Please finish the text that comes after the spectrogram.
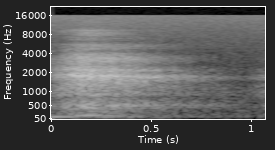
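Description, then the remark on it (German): A single deep, airy breath drawn in, a soft rushing hiss that swells quickly and then gently tapers off over about a second. “Jetzt muss ich tief einatmen kurz.”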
